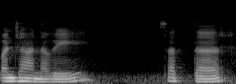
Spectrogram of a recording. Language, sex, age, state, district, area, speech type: Sindhi, female, 45-60, Rajasthan, Ajmer, rural, spontaneous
